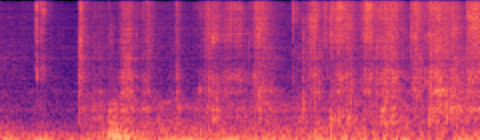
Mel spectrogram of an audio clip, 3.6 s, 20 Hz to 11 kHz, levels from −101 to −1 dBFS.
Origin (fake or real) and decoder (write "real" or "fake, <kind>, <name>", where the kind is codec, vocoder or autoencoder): fake, codec, HILCodec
